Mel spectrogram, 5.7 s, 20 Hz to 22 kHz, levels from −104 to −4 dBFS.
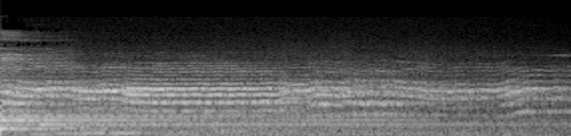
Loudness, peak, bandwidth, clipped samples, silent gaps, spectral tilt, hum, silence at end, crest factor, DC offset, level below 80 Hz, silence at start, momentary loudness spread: -31 LUFS; -14 dBFS; 9.2 kHz; under 0.1%; none; -6 dB/octave; none; 0 s; 18 dB; under 0.1%; -54 dBFS; 0 s; 12 LU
